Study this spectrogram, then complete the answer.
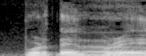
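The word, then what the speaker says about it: pro tempore: Ano bang ah pronunciation para para magkasundo muna tayo? Prot tempor po ba o protempore? Prempore. Prot tempore.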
